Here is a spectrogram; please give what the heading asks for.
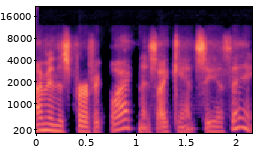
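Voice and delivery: ordinary talk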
